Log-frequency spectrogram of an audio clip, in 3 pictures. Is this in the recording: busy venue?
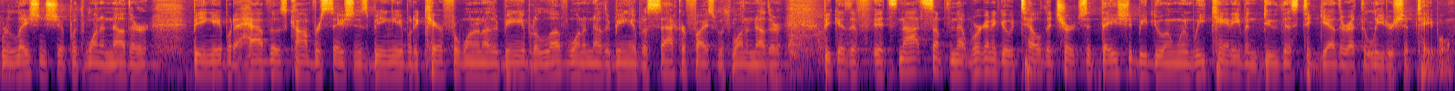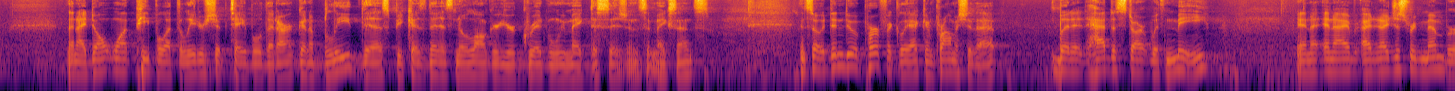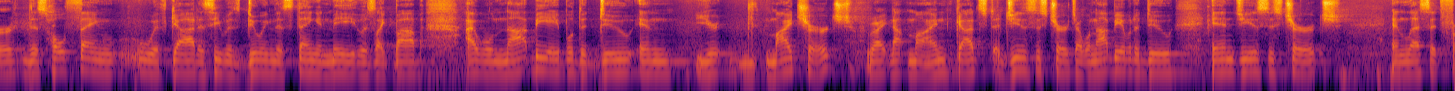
yes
